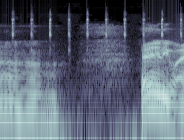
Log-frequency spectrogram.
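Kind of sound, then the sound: sound effect, clock ticking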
